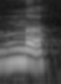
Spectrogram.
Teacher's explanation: Also m, made with two lips. It's a nasal bilabial sound.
